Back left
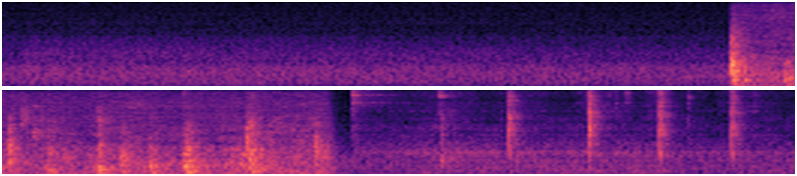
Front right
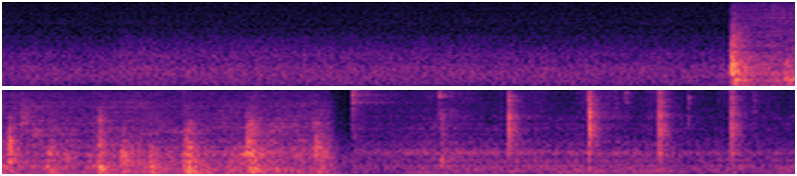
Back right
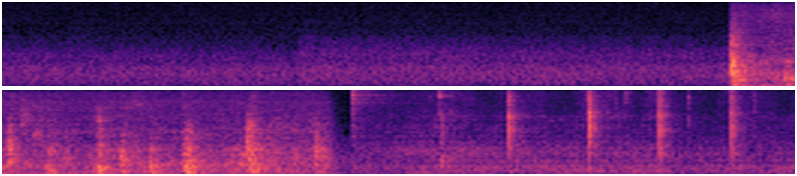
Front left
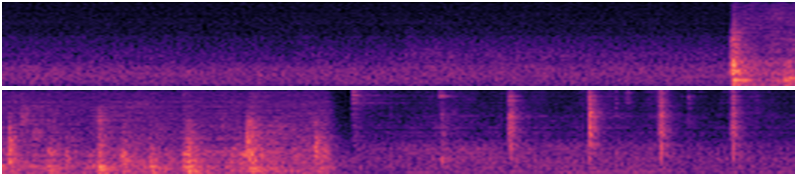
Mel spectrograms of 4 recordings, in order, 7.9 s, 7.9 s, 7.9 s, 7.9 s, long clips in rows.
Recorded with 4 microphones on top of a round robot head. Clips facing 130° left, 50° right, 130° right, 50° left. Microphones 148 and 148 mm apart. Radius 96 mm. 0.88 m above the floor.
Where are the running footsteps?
145° right, 1.6 m; by 5.6 s 155° left, 1.5 m.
